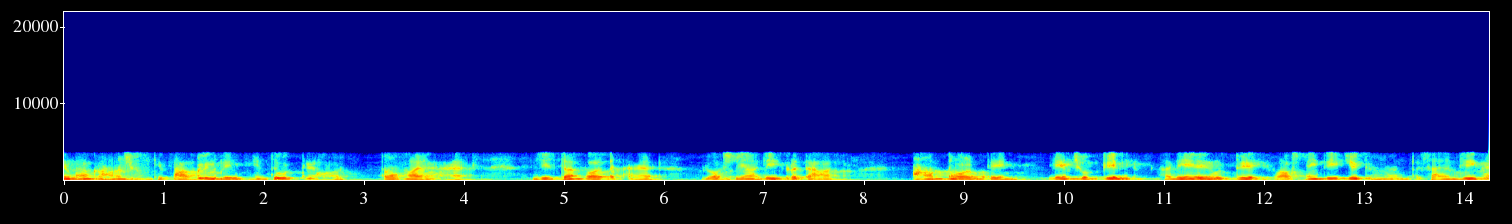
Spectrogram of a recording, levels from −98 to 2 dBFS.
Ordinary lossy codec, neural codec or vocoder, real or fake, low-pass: none; codec, 24 kHz, 1.5 kbps, HILCodec; fake; 3.6 kHz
